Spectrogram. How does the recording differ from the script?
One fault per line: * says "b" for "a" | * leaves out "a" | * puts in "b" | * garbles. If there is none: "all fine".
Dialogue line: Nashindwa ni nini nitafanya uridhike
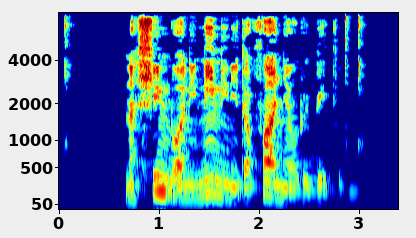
all fine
